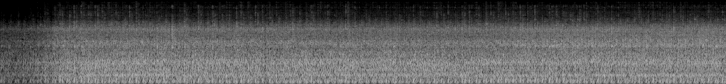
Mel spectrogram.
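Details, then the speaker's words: Sears Suburban loader with a 20 hp Briggs & Stratton Vanguard V-twin (143 hours): a fast idle with a slightly ragged beat and faint stumbles when given a little throttle; the owner thinks it is running out of fuel and suspects the fuel pump. "Give her a little bit of throttle, see if she sputters. Oh, look at that. Oh, sounds like it's starting to run out of fuel, so that's why I'm thinking it's an issue with the fuel pump."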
